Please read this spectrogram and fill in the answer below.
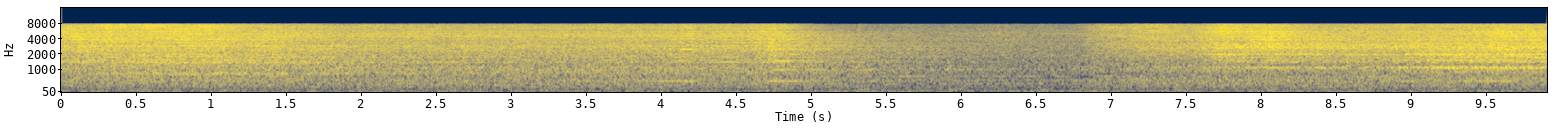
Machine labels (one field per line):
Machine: slide rail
